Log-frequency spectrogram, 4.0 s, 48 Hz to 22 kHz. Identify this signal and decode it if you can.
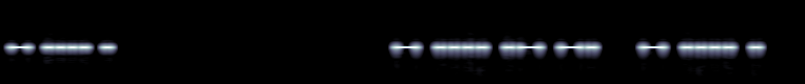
Morse code, heard as a keyed tone, about 43 wpm, 700 Hz. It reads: THE THAN THE
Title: Speed-Racing - Sets of 2 Words 35wpm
